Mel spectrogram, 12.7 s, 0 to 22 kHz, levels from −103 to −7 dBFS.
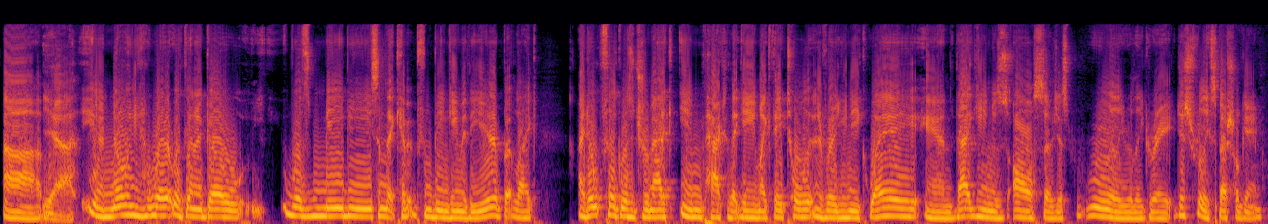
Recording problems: distortion; heavy; 7 dB below the speech

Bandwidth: 14 kHz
